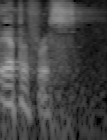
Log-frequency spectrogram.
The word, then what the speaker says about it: Epaphras: That's the right way to pronounce that. I always say Epaphras, but it's Epaphras.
